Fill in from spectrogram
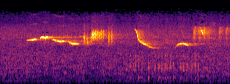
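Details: Blue-and-white flycatcher singing in fog-covered mountains just after rain, where Narcissus flycatchers and buntings also sing; clear high whistled phrases, long slurred notes sliding downward, short buzzy bursts between them, over a faint quiet background.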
